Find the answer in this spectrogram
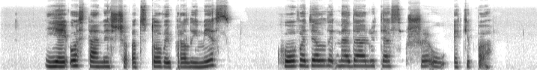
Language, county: Lithuanian, Panevėžys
